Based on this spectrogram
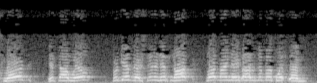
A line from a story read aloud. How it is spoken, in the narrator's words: Moses cries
